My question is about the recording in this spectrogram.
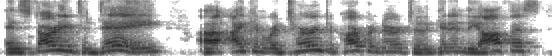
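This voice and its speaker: A man's voice: fairly high pitch, measured pace, fairly bright tone. Upbeat man on a school intercom. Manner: upbeat, encouraging, with frequent "uh" fillers. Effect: school intercom announcement sound. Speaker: school principal giving morning announcements. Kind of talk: school intercom morning announcements. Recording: echoey room with faint noise.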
